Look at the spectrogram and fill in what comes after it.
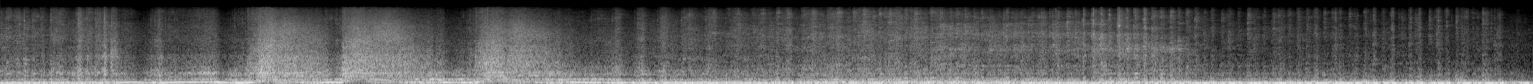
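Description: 1967 Dodge Coronet's 440 big-block V8 with a Hughes Whiplash camshaft running: revved up twice in the first few seconds, then settling into a steady idle.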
